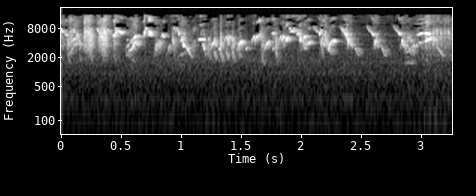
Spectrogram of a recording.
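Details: Male European goldfinch singing, recorded in 2018: a fast, continuous tinkling twitter of high, quick notes and short slurred trills with no pauses.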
